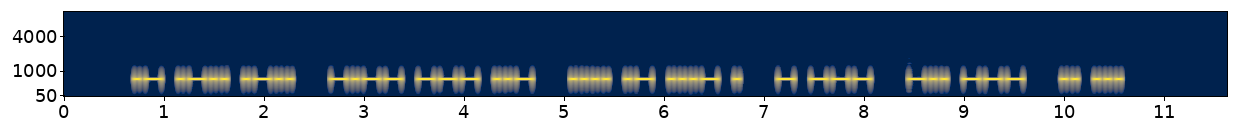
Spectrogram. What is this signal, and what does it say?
Morse code, heard as a keyed tone, about 21 wpm, 700 Hz. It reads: ALL YOU HAVE TO DO IS
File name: practice / 22wpm / Sets of 6 Words - 22wpm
